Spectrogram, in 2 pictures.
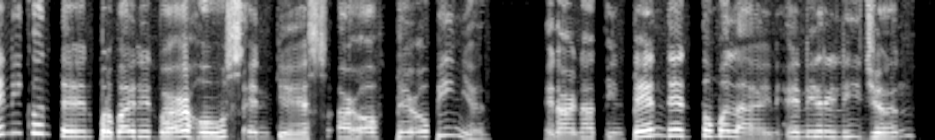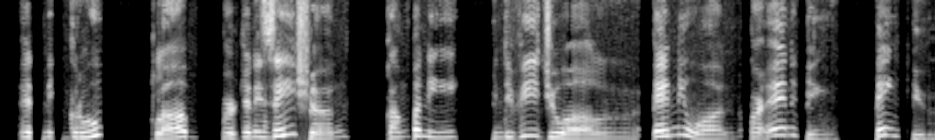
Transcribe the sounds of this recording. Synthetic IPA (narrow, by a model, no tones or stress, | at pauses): ʔɛnikɔ̃nt̪ɛnt̪̚pɾovajd̪ɛd̪̚bajaɦosɛ̃nd̪̚ɡɛsaɹɔfd̪ɛɹɔpinjɔ̃n | ʔɛ̃nd̪aɹnat̪̚ɪ̃nt̪ɛ̃nd̪ɛd̪̚t̪umalajnɛniɾɪlid͡ʒɔn | ʔɛt̪̚nɪk̚ɡɾup̚ | klab̚ | ʔɔɹɡanɪzejʃɔn | kãmpɐni | ʔɪ̃nd̪ɪvid͡ʒualʔɛniwãnɔɹʔɛnit̪ɪ̃ŋ | t̪ɛ̃ŋkju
